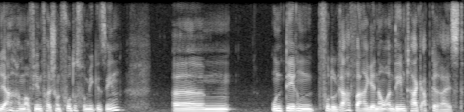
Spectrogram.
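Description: In a plain, everyday voice, a man speaks at medium pitch and a moderate pace. His intonation stays fairly even. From Berlin. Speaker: photographer and videographer. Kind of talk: casual storytelling.

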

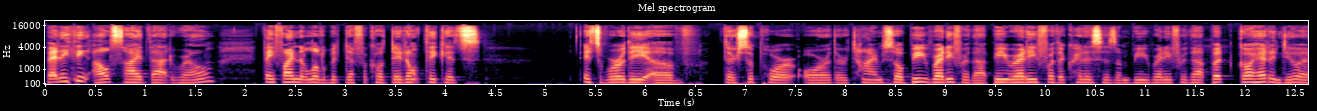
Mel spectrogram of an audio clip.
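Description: A woman with a normal speaking voice talks at a moderate pace, her fairly low pitch moving in fairly even intonation, on a very clean recording with a silent background and a dry, close sound with no echo. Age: 50s. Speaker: boutique owner. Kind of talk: casual chat.

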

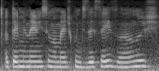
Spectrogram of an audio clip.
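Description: With audible room echo and noticeable background noise, a woman keeps up a fairly quick pace. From Parintins, Amazonas, Brazil. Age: 20s. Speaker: podcast co-host, medical school applicant. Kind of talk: casual chat.

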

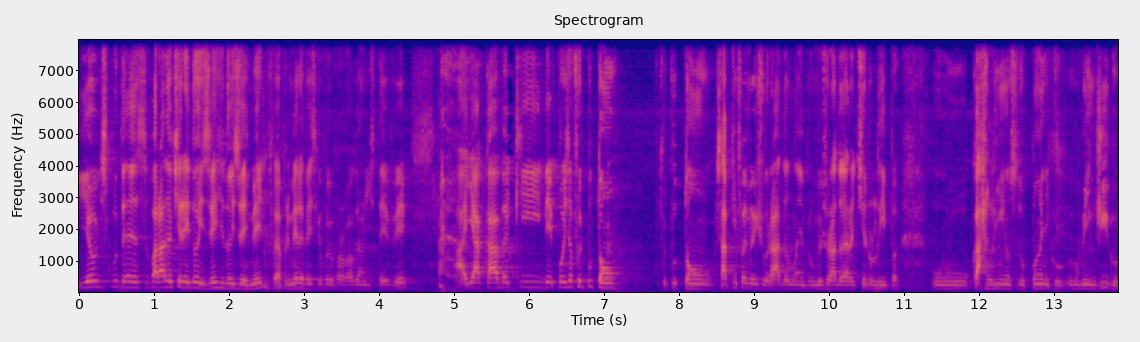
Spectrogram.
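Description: A man talks at a fairly quick pace in an ordinary speaking voice, fairly high pitched with ordinary pitch variation. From Brazil, Ceará (Itarema, countryside). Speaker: stand-up comedian. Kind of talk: casual chat.

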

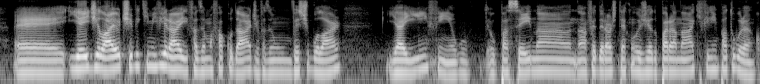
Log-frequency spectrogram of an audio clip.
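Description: This man talks at a fairly quick pace with a fairly high pitch. His intonation stays fairly even. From southern Brazil, Florianópolis. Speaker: tax official. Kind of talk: interview. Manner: halting.

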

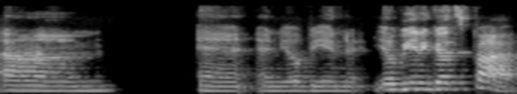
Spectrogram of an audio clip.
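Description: In a normal speaking voice, a woman speaks with an American accent. Her pace is moderate, with ordinary pitch variation. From Connecticut. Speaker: college athletics administrator. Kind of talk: interview.

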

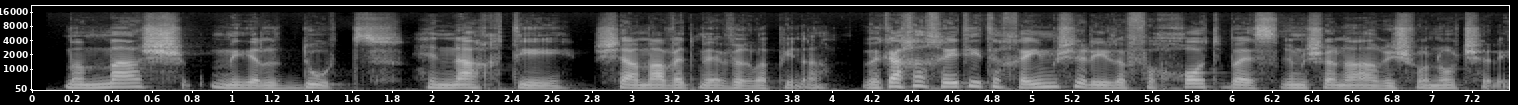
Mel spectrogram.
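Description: A man speaks at a fairly slow pace in a normal speaking voice with a fairly high pitch. His pitch variation is ordinary, and the background is quiet. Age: 20s. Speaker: podcast host and theatre producer. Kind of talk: personal monologue podcast. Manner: wry, reflective.

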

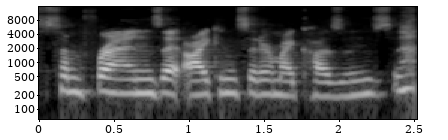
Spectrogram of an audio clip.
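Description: A woman speaks with a Canadian accent. Her pitch sits fairly high. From Canada. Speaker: student abroad and performer. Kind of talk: casual chat. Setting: long-distance online call. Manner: fast talker.

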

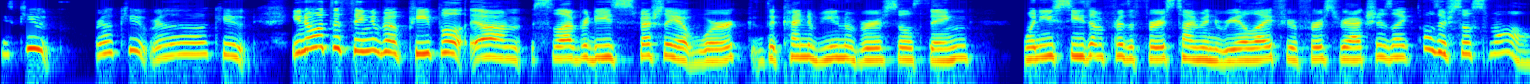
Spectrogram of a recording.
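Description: A normal speaking voice from a woman, fairly high-pitched with lively intonation at a moderate pace, on a very clean recording with a silent background. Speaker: podcast co-host, works in film and TV. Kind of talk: casual chat.

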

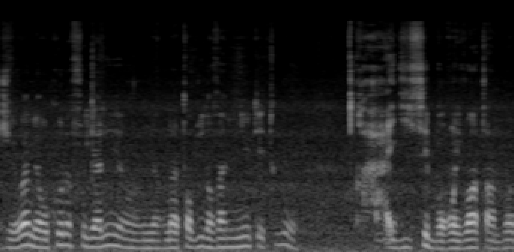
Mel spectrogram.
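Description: Against noticeable background noise, a man speaks very fast at a medium pitch with fairly even intonation. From northern France, Lille. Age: 40s. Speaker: office worker sharing libertine lifestyle experiences. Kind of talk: casual chat over wine, storytelling. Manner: halting, repetitive.

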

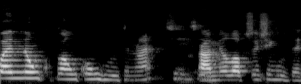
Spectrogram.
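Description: With a European Portuguese accent, a woman talks at a moderate pace in a high pitch with ordinary pitch variation. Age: 20s. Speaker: actress. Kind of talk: casual chat.

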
